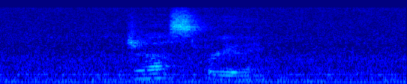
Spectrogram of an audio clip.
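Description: A woman speaks briefly and calmly, close by.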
